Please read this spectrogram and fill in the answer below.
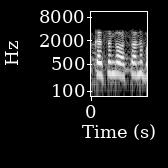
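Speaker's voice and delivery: usual speaking voice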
